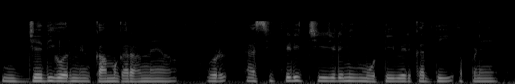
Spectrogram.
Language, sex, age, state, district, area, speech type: Dogri, male, 18-30, Jammu and Kashmir, Reasi, rural, spontaneous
